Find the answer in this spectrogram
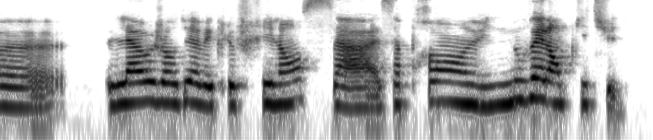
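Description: In an ordinary speaking voice, a woman talks fairly slowly at a fairly high pitch with fairly even intonation. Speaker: podcast host. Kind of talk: interview.

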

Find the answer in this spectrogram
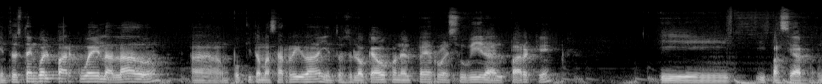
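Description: Music plays in the background as a man talks at a moderate pace, his fairly low pitch showing ordinary variation. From Mexico, Jalisco (Lagos de Moreno). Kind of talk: casual chat.

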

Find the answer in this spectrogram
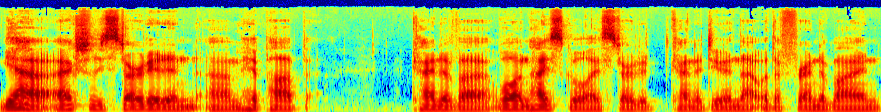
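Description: A man with an American accent, fairly low in pitch, in a normal speaking voice at a moderate pace. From Colorado, Loveland. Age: 30s. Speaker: reggae singer and songwriter. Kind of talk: casual chat.

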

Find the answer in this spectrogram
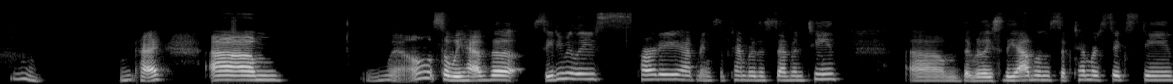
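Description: A woman with a Canadian accent speaks at a medium pitch and a fairly slow pace, with fairly even intonation. Long, frequent pauses break up her speech. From Ontario, Canada (Markham). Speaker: singer-songwriter. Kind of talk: interview. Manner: halting.

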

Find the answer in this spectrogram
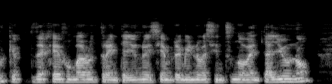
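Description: The recording is dry and close with no echo, carrying a plain, everyday voice at a fairly slow pace. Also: man. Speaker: event producer and motivational speaker. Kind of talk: casual interview.

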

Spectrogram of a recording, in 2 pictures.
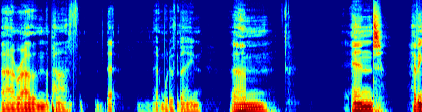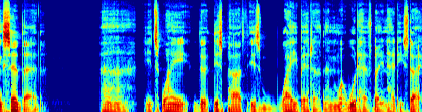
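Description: In a very clean recording with a silent background, a man with an Australian accent speaks very slowly at a very deep, low pitch, with ordinary pitch variation and long, frequent pauses. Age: 50s. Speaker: comedian and actor. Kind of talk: casual interview. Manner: halting, repeats words.

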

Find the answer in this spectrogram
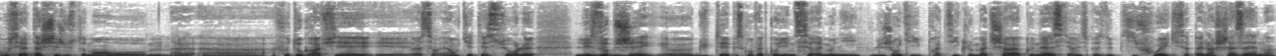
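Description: A man speaks at a moderate pace in a medium pitch, his voice somewhat breathy, with ordinary pitch variation. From France. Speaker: travel photographer and author. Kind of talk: casual chat. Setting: at home. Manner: halting.

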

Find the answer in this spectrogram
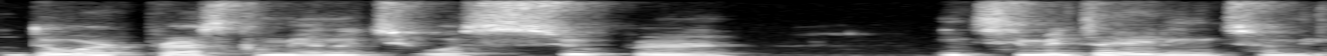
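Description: A man with a Brazilian accent speaks at a medium pitch. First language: Portuguese. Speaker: WordPress plugin developer. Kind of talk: interview.

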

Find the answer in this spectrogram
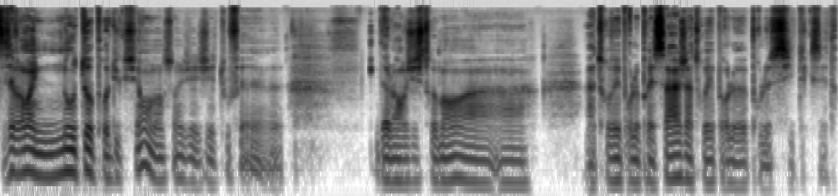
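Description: A man's very deep, low voice with ordinary pitch variation at a fairly slow pace, the sound dry and close with no echo. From Belgium, Verviers. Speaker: singer-songwriter. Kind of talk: interview. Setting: studio. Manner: halting.

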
